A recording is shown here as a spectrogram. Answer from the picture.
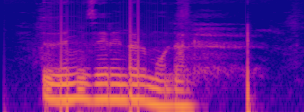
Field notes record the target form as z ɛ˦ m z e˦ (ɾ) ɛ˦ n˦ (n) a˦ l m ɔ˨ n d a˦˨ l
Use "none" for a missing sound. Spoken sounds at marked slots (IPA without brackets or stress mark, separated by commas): ɾ, d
